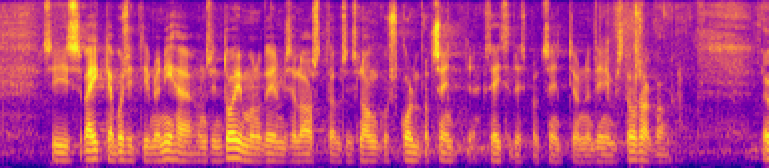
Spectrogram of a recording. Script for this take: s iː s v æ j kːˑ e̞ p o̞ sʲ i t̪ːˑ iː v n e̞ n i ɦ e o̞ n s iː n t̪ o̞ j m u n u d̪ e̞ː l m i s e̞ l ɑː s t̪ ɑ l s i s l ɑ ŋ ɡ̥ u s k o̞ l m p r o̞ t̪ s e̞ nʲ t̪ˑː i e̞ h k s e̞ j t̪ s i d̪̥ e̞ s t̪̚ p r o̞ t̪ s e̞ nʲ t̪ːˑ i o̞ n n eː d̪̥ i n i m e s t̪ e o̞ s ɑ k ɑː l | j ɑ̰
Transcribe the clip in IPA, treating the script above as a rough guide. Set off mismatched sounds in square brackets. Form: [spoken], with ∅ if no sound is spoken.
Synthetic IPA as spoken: s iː s v æ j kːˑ e̞ p o̞ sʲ i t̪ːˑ iː v n e̞ n i ɦ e o̞ n s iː n t̪ o̞ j m u n u d̪ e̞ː l m i s e̞ l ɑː s t̪ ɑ l s i s l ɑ ŋ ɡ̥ u s k o̞ l m p r o̞ t̪ s e̞ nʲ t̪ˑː i e̞ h k s e̞ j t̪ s [e] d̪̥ e̞ s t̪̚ p r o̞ t̪ s e̞ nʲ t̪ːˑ i o̞ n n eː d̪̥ i n i m e s t̪ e o̞ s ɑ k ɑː l | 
